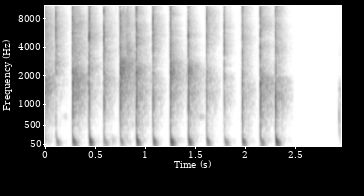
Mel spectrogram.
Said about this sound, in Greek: Χειροκρότα, χειροκρότα. Ε, χειροκροτάω.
